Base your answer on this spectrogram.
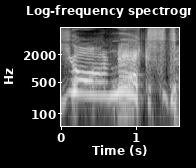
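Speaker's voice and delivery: yelling out. Voicing his character, pointing a warhammer at onlookers: screaming. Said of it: "just screams".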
